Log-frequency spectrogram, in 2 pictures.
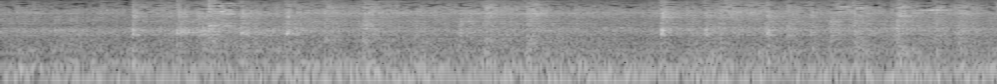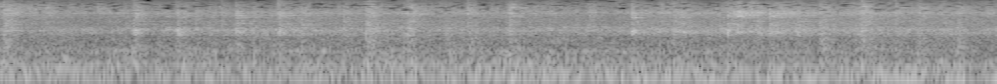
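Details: Southbound CSX freight at South Beech Street crossing, Oxford, OH, picking up speed: heavy rolling rumble broken by sharp repeated clacks as each wheelset passes; onlookers suspect a bad spot in the track.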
